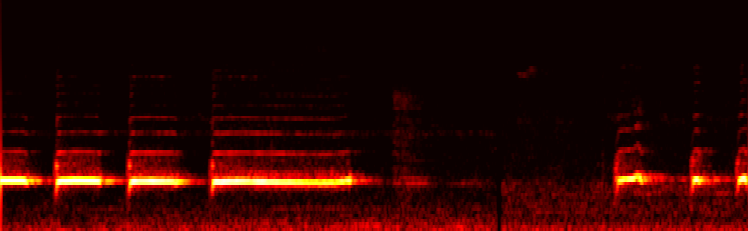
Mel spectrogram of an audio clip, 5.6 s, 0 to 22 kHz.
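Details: Bangkok-line zebra dove, ringed birds 275 and 387, 27 February 2023, kliuk-style singing: a few long, steady, mellow hooting tones, a silent pause, then three short coos at the close.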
